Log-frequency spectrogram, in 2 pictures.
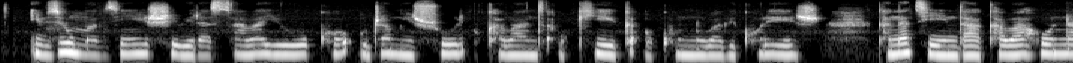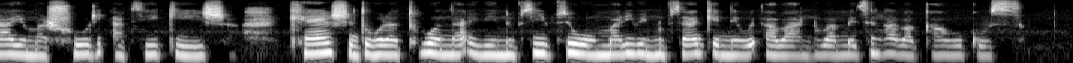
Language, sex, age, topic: Rundi, female, 25-35, education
